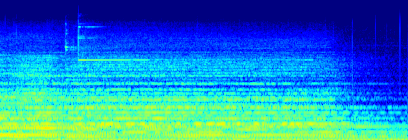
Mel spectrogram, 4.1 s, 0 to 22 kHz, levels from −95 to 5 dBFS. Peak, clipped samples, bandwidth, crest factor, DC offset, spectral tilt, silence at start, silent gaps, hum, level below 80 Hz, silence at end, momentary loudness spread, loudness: -18 dBFS; under 0.1%; 12 kHz; 14 dB; under 0.1%; -6.5 dB/octave; 0 s; none; none; -46 dBFS; 0 s; 8 LU; -33 LUFS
